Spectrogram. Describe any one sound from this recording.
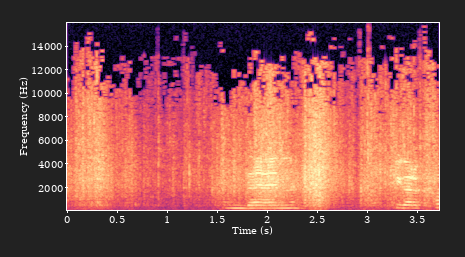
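Fabric rustles as clothes are handled.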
